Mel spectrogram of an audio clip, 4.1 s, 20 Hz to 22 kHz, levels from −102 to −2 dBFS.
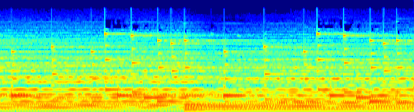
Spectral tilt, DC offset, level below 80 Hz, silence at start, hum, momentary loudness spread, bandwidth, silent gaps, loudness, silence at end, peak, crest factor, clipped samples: -4.5 dB/octave; under 0.1%; -62 dBFS; 0 s; none; 3 LU; 12.5 kHz; none; -23 LUFS; 0 s; -8 dBFS; 14 dB; under 0.1%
